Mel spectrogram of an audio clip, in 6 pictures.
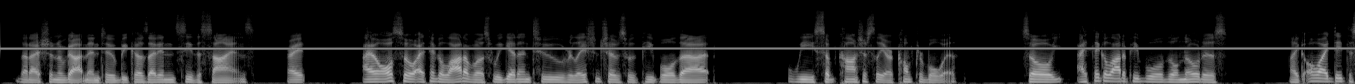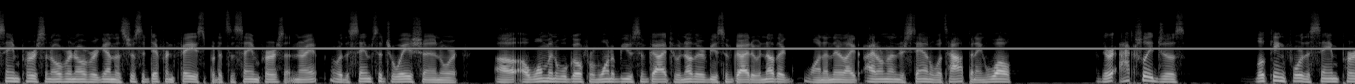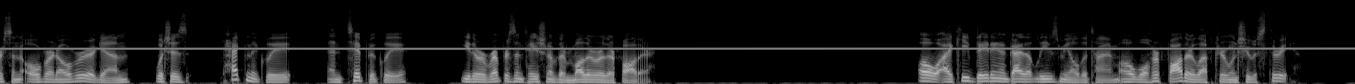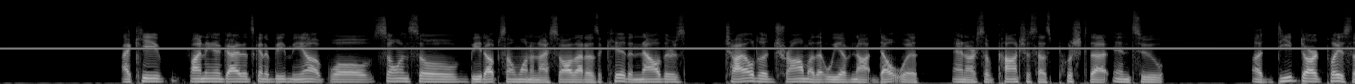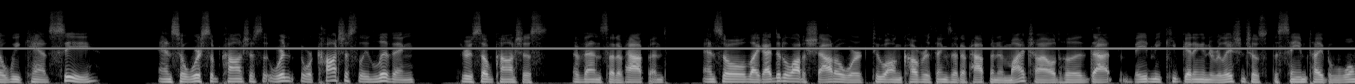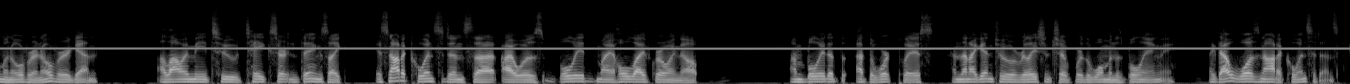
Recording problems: muffled; slightly; fading above 3.5 kHz
high-pitched whine; loud; throughout; 2 kHz, 5 dB below the speech

